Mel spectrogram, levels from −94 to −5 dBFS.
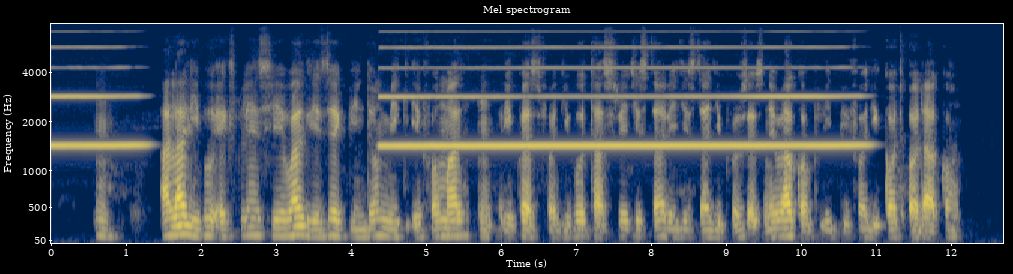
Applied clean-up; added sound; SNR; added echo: none; Wind instrument, woodwind instrument; -2 dB; none.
